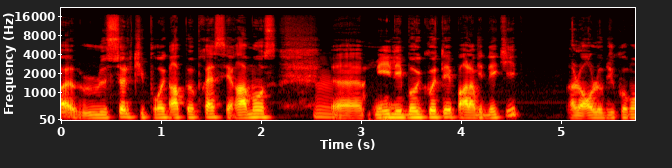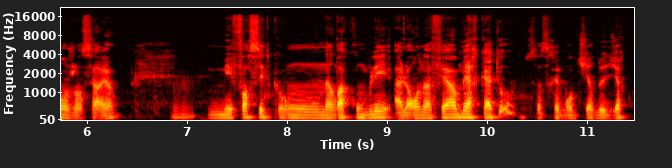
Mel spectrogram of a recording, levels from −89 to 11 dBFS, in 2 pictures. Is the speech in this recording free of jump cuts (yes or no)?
no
